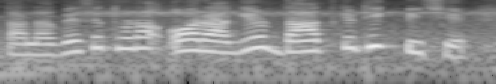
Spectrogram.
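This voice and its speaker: A woman teacher with a high voice walks young pupils through a grammar lesson step by step. She asks them questions and answers them herself, drawing out each letter slowly. A faint noise sits under the recording. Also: fairly bright tone, rough recording. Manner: patient, explains step by step, sounds out letters slowly. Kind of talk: Hindi grammar lesson for children.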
